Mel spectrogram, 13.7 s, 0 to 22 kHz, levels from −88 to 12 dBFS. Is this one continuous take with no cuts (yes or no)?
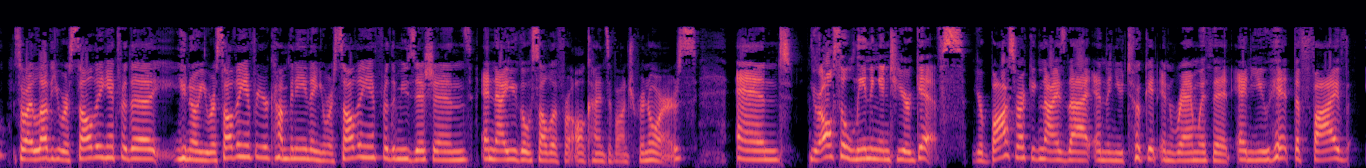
no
